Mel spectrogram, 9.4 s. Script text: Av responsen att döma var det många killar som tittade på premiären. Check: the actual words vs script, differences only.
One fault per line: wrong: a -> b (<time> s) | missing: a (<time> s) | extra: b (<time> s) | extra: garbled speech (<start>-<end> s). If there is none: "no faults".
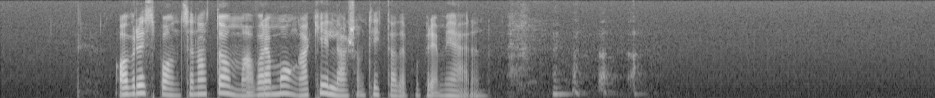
no faults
